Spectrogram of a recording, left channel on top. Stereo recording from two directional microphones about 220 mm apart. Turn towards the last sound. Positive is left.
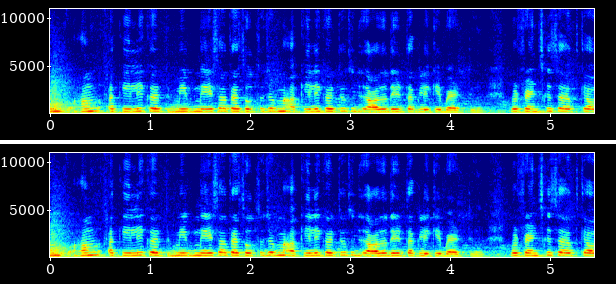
turn(degrees=-15)  # may be behind; listen again after turning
